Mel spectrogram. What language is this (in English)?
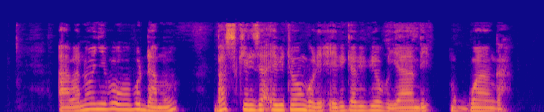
Ganda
